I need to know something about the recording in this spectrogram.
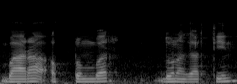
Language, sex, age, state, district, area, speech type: Marathi, male, 18-30, Maharashtra, Buldhana, urban, spontaneous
